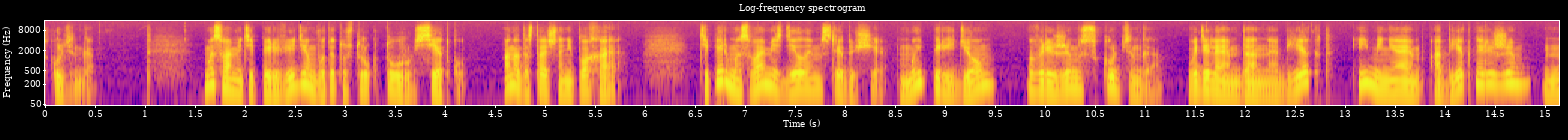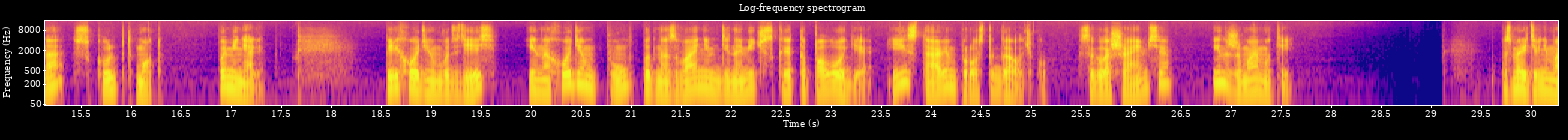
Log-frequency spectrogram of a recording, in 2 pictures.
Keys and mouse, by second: 1.0 middle click, 1.9-3.3 middle drag, 11.6 drag, 12.7-16.3 drag, 24.9-28.4 drag.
